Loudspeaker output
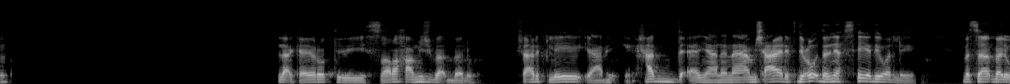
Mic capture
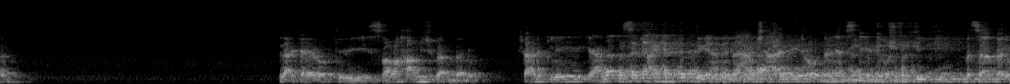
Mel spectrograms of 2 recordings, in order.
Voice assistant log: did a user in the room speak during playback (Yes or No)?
Yes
